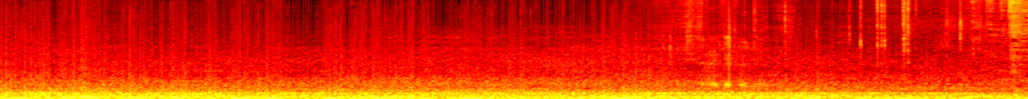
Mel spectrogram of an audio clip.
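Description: A car travelling at motorway speed, heard from inside: a loud, steady low rumble of road and wind noise. A few faint clicks come near the end.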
